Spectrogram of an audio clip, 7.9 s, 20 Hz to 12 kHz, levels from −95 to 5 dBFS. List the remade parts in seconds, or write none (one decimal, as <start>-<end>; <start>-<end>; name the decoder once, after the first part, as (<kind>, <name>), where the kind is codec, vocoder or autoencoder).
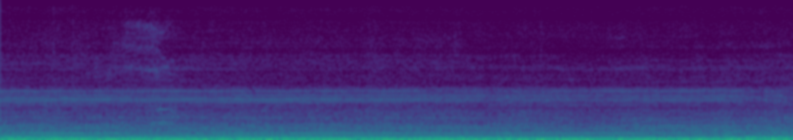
4.8-6.5 (vocoder, BigVGAN v2); 7.2-7.9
